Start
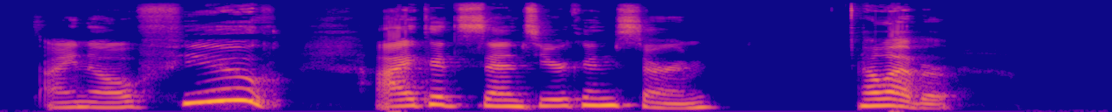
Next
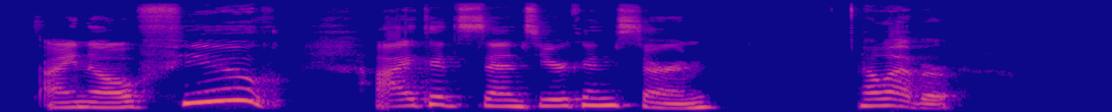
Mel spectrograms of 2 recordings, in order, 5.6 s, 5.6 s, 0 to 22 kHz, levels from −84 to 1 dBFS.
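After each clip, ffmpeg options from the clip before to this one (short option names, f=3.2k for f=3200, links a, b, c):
-af "highpass=f=310:p=1,acompressor=threshold=-25dB:ratio=6,alimiter=limit=-23.5dB:level=0:latency=1:release=425,volume=-2dB"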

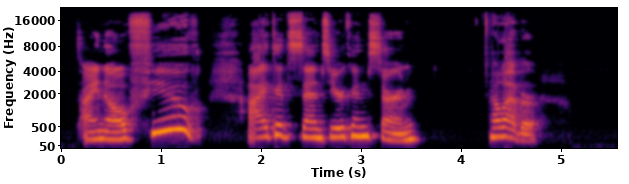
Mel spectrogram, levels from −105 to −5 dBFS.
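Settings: -af anull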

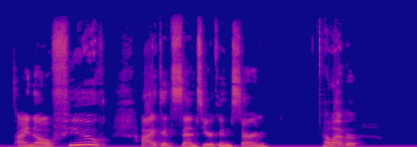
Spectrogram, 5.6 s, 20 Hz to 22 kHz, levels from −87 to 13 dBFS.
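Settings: -af "aeval=exprs='val(0)+0.00141*(sin(2*PI*60*n/s)+sin(2*PI*2*60*n/s)/2+sin(2*PI*3*60*n/s)/3+sin(2*PI*4*60*n/s)/4+sin(2*PI*5*60*n/s)/5)':c=same,volume=6dB"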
